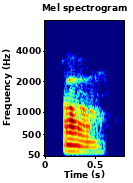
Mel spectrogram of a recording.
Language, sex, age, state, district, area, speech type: Manipuri, male, 60+, Manipur, Kangpokpi, urban, conversation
